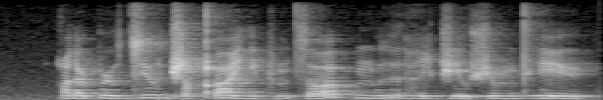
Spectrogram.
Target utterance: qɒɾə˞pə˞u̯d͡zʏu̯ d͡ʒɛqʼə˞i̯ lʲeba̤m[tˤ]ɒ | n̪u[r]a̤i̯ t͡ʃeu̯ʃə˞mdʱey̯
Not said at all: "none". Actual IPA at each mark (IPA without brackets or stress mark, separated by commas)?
t͡s, r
